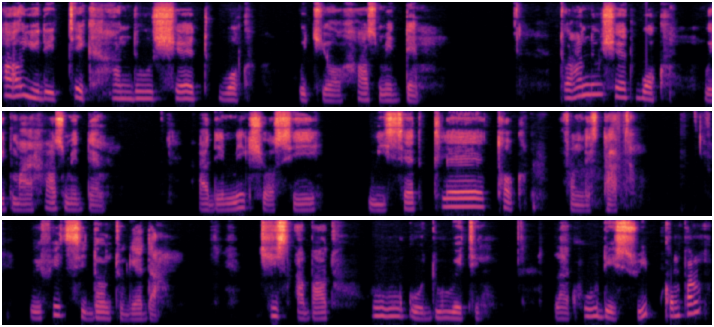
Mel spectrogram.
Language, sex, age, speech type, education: Nigerian Pidgin, male, 60+, spontaneous, tertiary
